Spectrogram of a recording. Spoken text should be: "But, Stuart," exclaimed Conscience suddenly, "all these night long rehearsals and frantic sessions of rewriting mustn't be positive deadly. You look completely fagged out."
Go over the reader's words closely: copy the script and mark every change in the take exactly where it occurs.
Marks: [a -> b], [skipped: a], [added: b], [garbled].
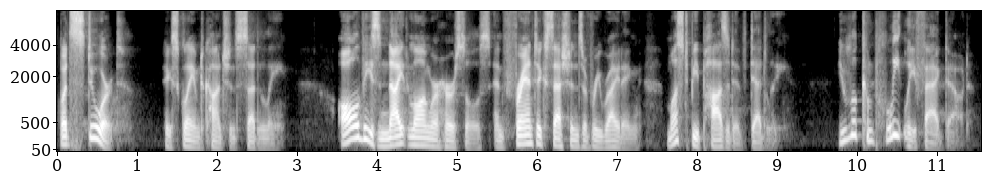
"But, Stuart," exclaimed Conscience suddenly, "all these night long rehearsals and frantic sessions of rewriting [mustn't -> must] be positive deadly. You look completely fagged out."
